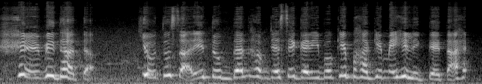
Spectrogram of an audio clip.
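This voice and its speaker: A woman's voice: high voice, lively intonation, normal speed, slight background noise. A woman voicing a poor, meek, suffering mother in a cartoon story, pleading and lamenting. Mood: tearful lament.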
